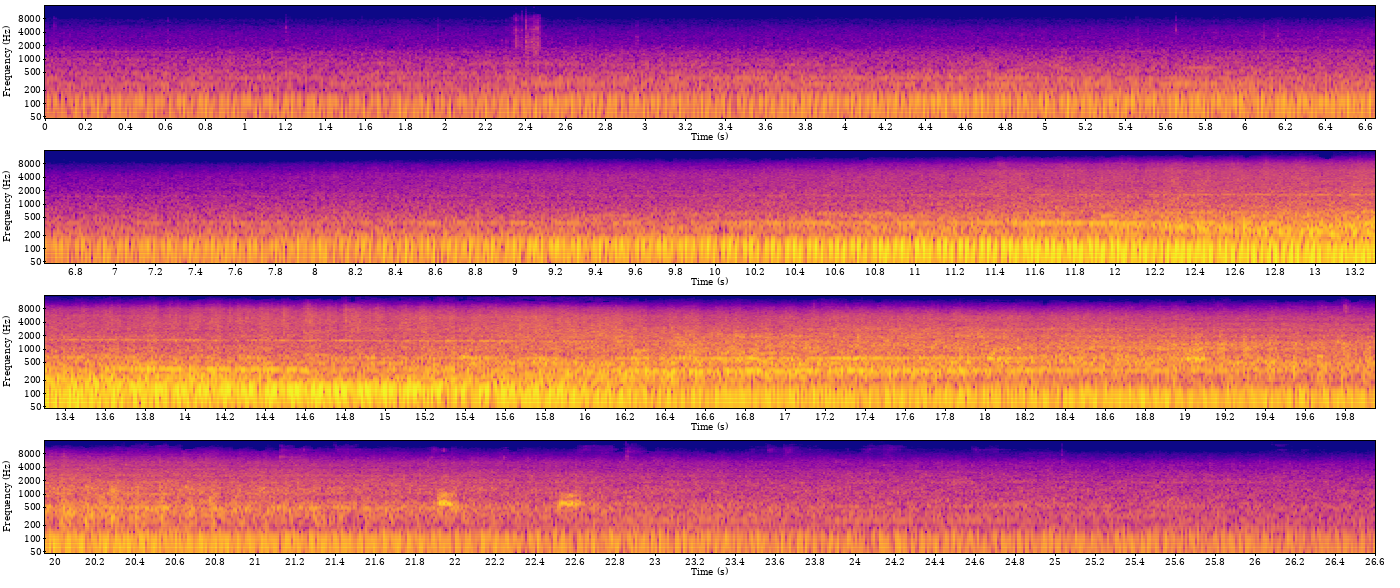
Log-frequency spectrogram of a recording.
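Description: A train passing by: its rumble and engine tones build to a peak about halfway through, drop in pitch as it goes past, and fade away. Two short clicks come near the end.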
